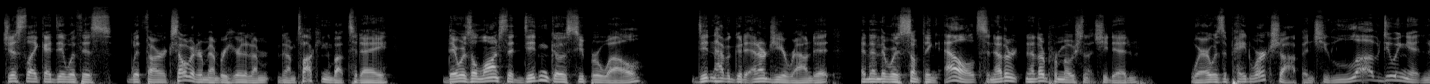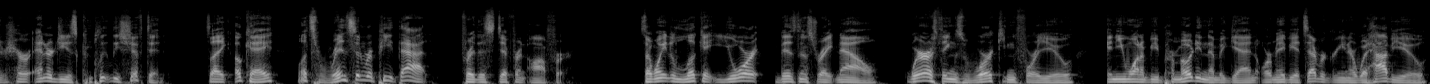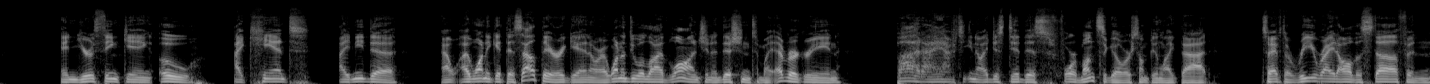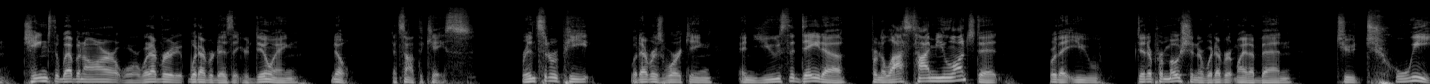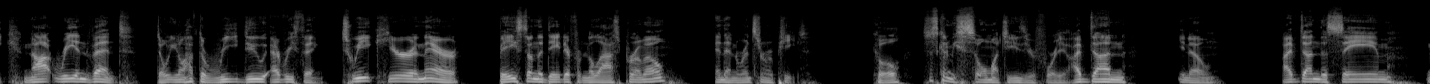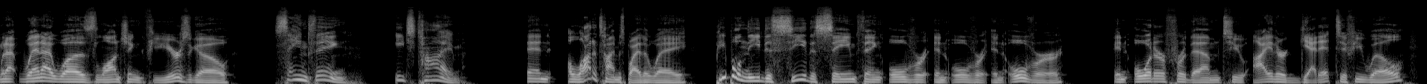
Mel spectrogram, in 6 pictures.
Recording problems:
uneven, jittery; strongly; from 5 s to 1:18

